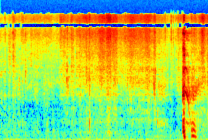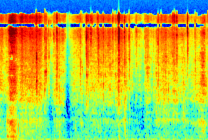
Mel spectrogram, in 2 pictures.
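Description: Chewing a burger, with paper napkin and wrapper rustling. A short hum-like voice sound comes a little past the middle.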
